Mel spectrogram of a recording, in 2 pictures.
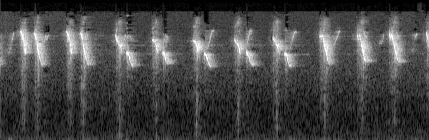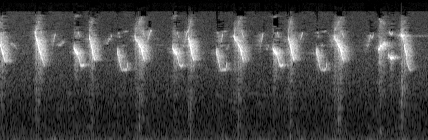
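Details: Saffron Finch, the Brazilian canário-da-terra, singing a long run of sharp, high chirped notes. Each note sweeps steeply downward, and they come two to three per second in a steady, clean series.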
